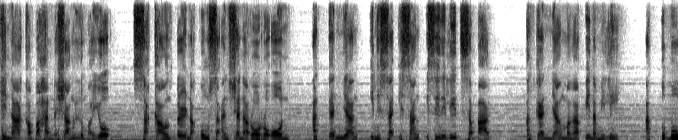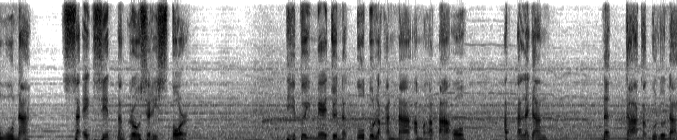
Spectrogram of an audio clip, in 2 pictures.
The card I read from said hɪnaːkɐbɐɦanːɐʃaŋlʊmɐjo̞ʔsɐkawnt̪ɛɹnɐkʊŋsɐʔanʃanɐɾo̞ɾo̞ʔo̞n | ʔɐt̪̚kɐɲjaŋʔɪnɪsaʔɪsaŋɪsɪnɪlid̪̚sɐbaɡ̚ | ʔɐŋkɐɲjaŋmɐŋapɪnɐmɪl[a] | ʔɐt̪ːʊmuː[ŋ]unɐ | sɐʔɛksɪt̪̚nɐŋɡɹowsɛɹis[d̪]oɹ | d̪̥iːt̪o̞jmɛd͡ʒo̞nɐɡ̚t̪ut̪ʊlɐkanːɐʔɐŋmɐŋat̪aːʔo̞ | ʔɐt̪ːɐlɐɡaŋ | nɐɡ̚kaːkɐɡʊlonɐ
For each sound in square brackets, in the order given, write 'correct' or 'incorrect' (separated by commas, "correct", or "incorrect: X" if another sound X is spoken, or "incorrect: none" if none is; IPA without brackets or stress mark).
incorrect: i, correct, incorrect: t̪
